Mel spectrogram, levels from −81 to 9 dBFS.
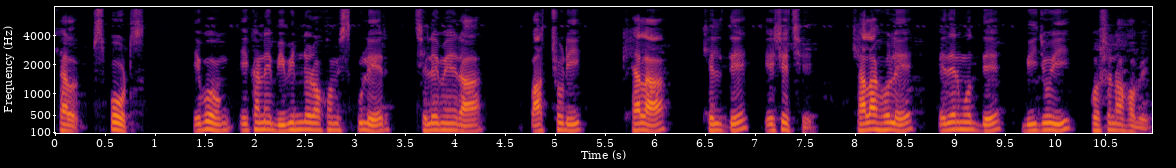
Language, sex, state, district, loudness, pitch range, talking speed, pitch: Bengali, male, West Bengal, Dakshin Dinajpur, -21 LUFS, 145-165 Hz, 105 wpm, 155 Hz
